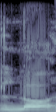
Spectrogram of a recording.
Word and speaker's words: law: लॉ भी हमारा यही कहता है, देखिए LAW क्या पढ़ेंगे, लॉ, ला नहीं लॉ, ऊपर चंद बिंदु भी है।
